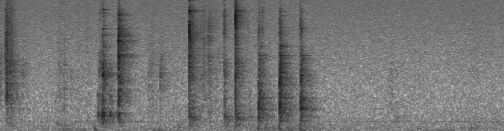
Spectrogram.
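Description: Metal clinks and clicks from a chuck key being fitted and turned in a lathe chuck to loosen a freshly turned metal disc. There are about eight sharp clinks over the first four seconds.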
